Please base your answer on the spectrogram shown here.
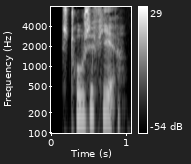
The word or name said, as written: strudsefjer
